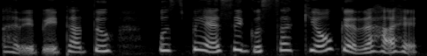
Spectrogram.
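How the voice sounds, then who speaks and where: A woman's voice: sits high, expressive, normal speed, dry recording, clean studio sound, voice pushed up. A woman voicing a kindly magical old woman in a cartoon fairytale, speaking in a soothing, motherly way. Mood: concerned, comforting. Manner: soothing, motherly, addresses listener as son. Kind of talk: Hindi cartoon fairytale acting.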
